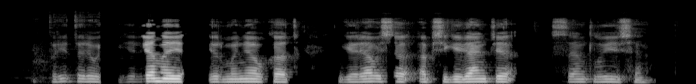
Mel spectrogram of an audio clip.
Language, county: Lithuanian, Vilnius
